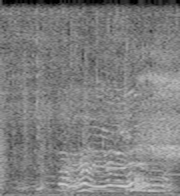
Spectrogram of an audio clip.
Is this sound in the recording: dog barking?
yes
